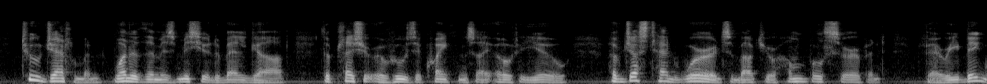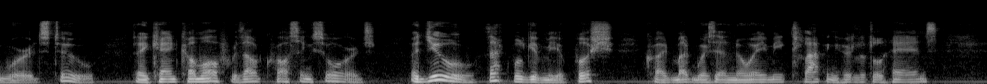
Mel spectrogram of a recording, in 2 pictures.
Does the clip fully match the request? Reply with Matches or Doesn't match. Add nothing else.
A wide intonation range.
Doesn't match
